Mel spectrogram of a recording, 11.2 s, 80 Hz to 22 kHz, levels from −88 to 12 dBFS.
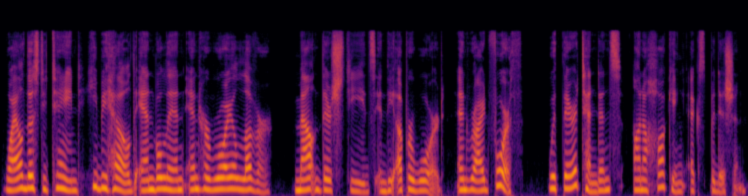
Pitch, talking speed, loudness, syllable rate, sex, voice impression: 210 Hz, 150 wpm, -18 LUFS, 4.2 syllables/s, female, feminine, adult-like, tensed, powerful, slightly clear, slightly raspy, intellectual, calm, elegant, lively, slightly strict, slightly sharp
